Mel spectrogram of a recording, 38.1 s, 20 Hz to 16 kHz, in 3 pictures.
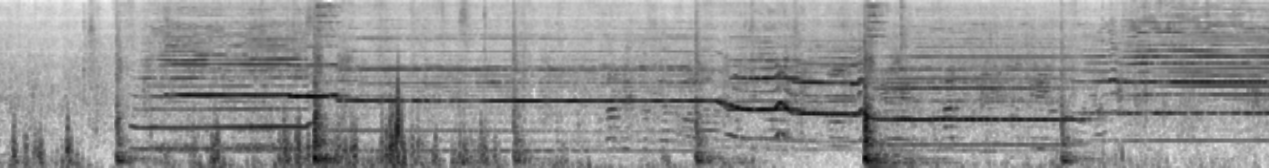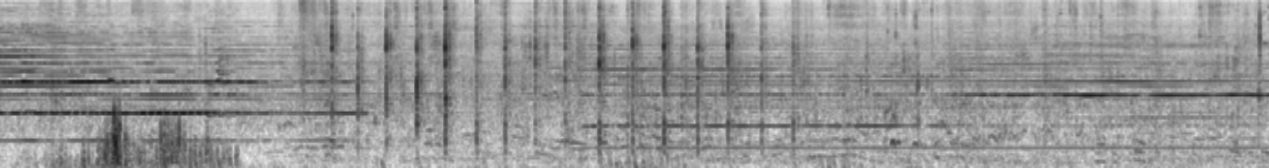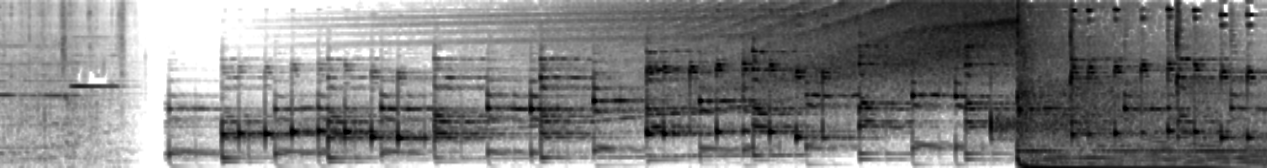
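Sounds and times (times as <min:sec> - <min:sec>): wavering wind instrument tones: 0:01.3 - 0:16.4, 0:27.6 - 0:38.0
hanging drum strikes: 0:35.0 - 0:38.0.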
